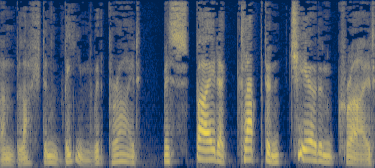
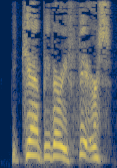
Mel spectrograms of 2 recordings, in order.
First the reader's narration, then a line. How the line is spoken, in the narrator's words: exclaimed the head of all the cops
